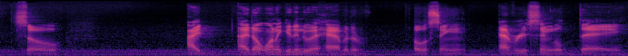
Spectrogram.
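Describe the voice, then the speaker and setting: A man with an American accent speaks at a fairly low pitch, breaking often with long pauses. Room echo is audible. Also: ordinary pitch variation, moderate pace. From Michigan. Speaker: gaming video creator. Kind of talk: casual gameplay commentary. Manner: casual, rambling.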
